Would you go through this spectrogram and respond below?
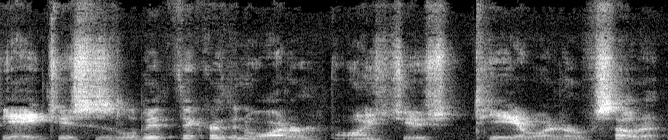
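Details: Man with ALS diagnosed in October after about five years of misdiagnosis; his speech is severely hampered, and his swallowing is also affected; dysarthria (ALS)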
